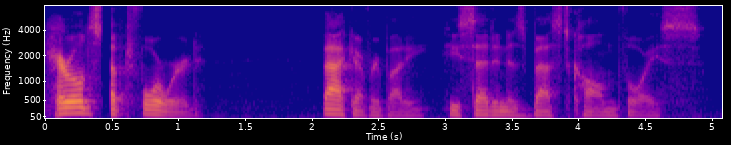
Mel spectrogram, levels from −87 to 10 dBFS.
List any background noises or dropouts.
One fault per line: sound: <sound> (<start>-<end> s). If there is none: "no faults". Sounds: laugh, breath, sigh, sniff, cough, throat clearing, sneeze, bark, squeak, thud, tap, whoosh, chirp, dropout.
sound: dropout (0.4-0.5 s)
